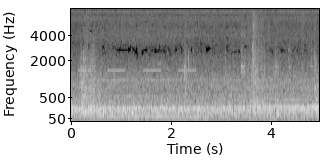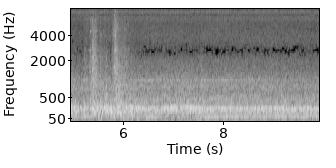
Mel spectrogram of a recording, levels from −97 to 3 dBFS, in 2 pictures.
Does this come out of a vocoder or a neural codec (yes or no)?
no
